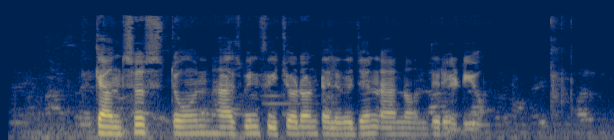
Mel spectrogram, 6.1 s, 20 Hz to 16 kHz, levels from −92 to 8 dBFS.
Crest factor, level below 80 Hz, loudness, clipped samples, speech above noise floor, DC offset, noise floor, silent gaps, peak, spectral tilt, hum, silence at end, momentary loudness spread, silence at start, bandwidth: 24 dB; -52 dBFS; -22 LUFS; under 0.1%; 26 dB; under 0.1%; -48 dBFS; none; 0 dBFS; -7 dB/octave; none; 0.3 s; 13 LU; 0.45 s; 11.5 kHz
